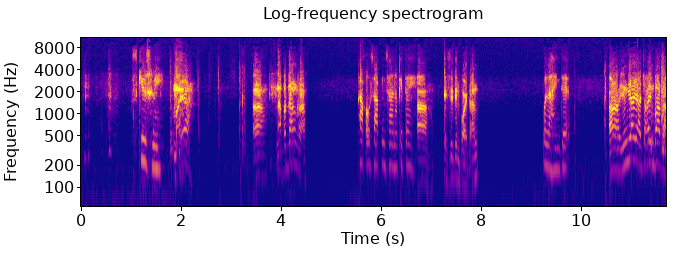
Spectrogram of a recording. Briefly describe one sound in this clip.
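A woman speaks in a tense voice close by.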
